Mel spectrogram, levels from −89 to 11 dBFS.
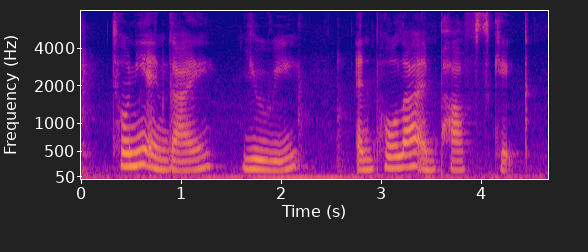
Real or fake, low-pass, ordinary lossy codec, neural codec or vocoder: real; none; none; none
